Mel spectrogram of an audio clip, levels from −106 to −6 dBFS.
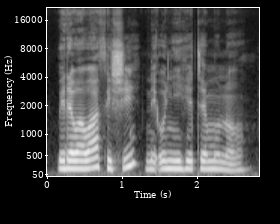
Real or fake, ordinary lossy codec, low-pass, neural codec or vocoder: fake; none; none; vocoder, 44.1 kHz, 128 mel bands every 256 samples, BigVGAN v2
